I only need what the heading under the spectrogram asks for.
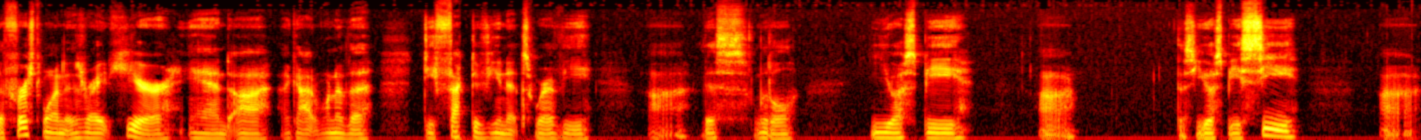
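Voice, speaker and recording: A quiet man speaks at a very slow pace in a very deep, low voice, with long, frequent pauses and fairly even intonation. The recording is very clean, with a silent background. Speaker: tech reviewer. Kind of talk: product review.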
